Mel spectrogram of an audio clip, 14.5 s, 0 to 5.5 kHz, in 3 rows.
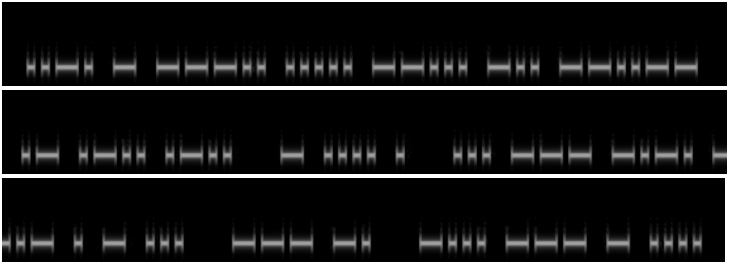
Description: Morse code, heard as a keyed tone, about 25 wpm, 600 Hz. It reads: FT857D, ALL THE SOCKETS ON BOTH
